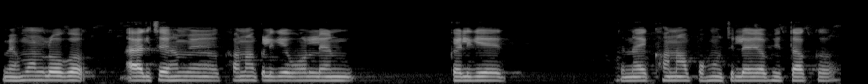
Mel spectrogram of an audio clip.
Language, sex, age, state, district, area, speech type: Maithili, female, 45-60, Bihar, Begusarai, rural, spontaneous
